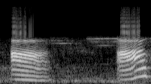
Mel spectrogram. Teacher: आ का उच्चारण करते समय हमारा मुख संपूर्ण खुल जा रहा है, इसलिए यह विवृत स्वर कहलाएगा।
